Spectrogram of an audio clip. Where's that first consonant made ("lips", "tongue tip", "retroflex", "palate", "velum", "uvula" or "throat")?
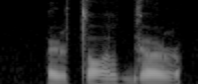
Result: retroflex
